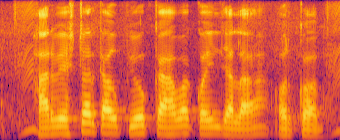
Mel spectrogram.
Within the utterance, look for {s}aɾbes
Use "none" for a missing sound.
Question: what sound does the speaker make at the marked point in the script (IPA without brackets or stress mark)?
h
